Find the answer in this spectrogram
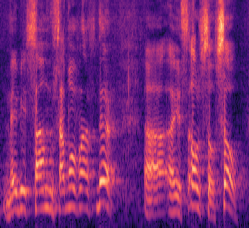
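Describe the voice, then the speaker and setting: Older man lecturing, higher voice. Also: expressive, darkish tone. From Mandate Palestine. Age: 70s or older. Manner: explanatory, halting, with many fillers and restarts. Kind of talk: university lecture.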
